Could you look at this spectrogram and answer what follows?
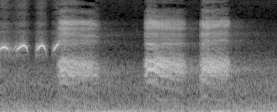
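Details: Crow in San Francisco making strange noises: two short clear whistled notes, then three loud, harsh, hoarse caws, each lasting about a quarter second, spaced roughly half a second apart.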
